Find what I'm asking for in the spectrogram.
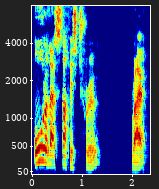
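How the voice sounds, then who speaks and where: A man's voice: on the high side, very animated, a little slow. A young man, a coach giving a casual solo teaching talk, speaking conversationally and checking in with the listener after nearly every point. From England. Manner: conversational, keeps checking in with "right?". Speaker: life coach.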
